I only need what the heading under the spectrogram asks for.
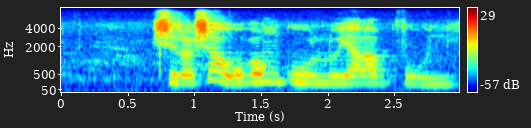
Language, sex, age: Tsonga, female, 20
